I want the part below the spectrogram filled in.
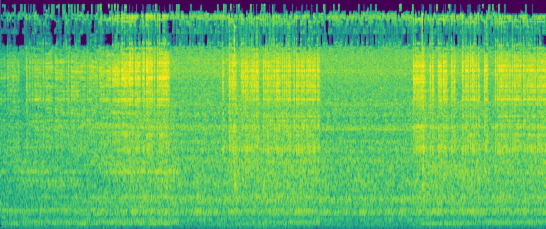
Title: What is making noises when AC on ?? #mechanic #car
